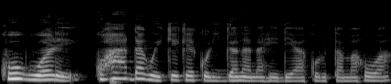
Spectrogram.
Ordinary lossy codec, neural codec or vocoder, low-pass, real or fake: none; none; 14.4 kHz; real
